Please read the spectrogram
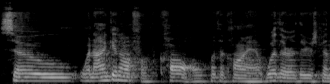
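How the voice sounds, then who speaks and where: The intonation stays fairly even. The speaker is a woman. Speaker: podcast host, marketing agency owner. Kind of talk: casual podcast talk.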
